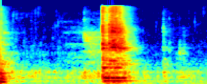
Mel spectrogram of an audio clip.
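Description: Near silence, broken about a second in by one short vocal sound from a person, a brief voiced murmur with breath.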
